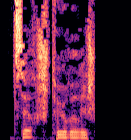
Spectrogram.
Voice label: "zerstörerisch", German; adjectives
